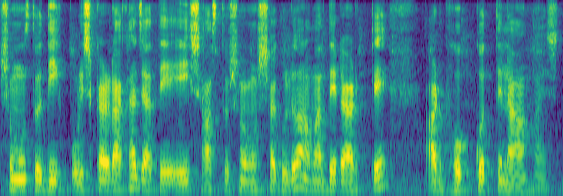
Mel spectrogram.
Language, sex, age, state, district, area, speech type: Bengali, male, 18-30, West Bengal, Paschim Bardhaman, urban, spontaneous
